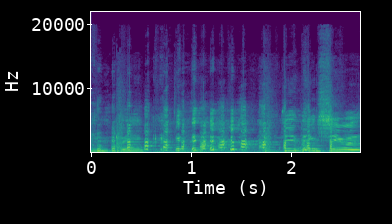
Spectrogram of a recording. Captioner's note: both laughing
